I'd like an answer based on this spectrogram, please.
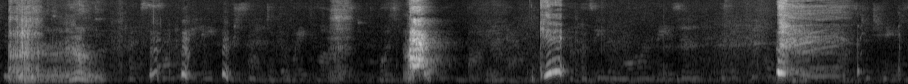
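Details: Nine-week-old Australian Shepherd puppy with her new tennis ball toy lets out three sharp barks a few seconds apart, mixed with a person talking and laughing nearby.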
